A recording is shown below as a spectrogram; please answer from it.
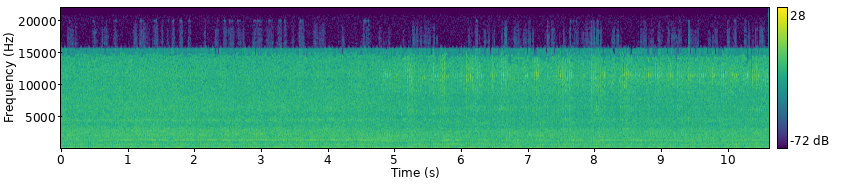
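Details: Coleman PowerMate 6560 generator, carb rebuilt but ran only on choke, fixed by putting carb gaskets in correct order: steady even drone, constant low hum, no hunting or misses, running off choke at governed speed; normal running.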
